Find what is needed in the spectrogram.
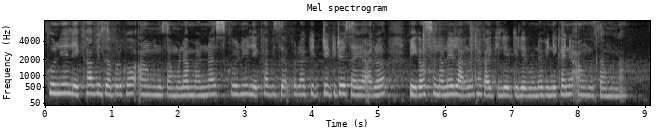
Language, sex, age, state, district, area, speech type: Bodo, female, 18-30, Assam, Chirang, rural, spontaneous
